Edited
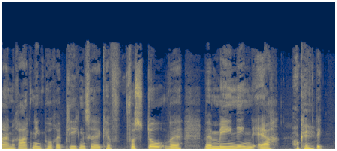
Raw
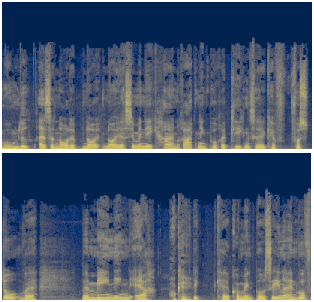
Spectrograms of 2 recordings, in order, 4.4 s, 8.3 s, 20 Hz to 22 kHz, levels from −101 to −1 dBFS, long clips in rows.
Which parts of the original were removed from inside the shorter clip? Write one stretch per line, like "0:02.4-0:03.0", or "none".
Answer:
0:04.8-0:05.1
